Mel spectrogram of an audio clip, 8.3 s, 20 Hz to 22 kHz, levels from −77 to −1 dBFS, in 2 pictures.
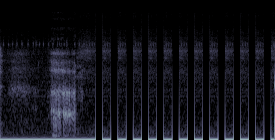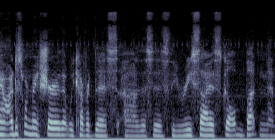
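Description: From 1.43 to 4.12 s there's a stutter with silent gaps: a 124 ms burst repeats eleven times, 106 ms of dead silence between, likely a stalled stream retrying.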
